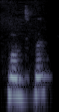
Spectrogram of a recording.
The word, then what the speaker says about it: Montauban: I was playing in Montauban in France, that's how you say it, Montauban, on the LET Access Tour.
